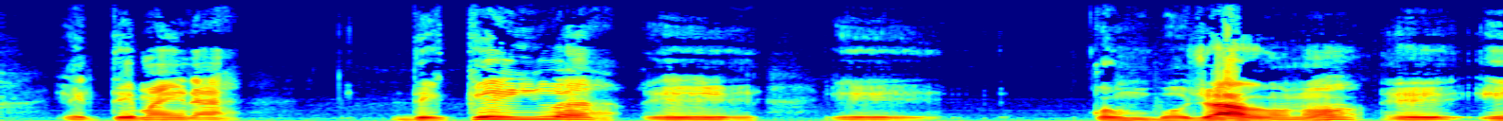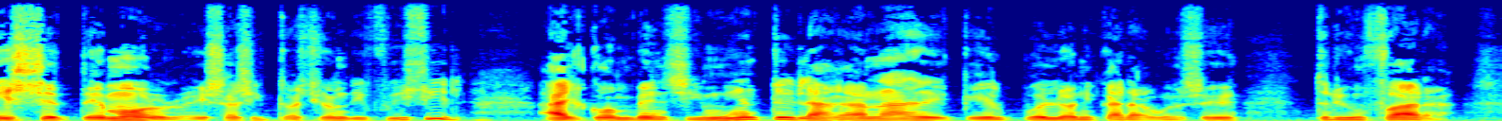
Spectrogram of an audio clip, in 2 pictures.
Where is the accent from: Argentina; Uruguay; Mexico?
Uruguay; Uruguayos, éramos 50.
